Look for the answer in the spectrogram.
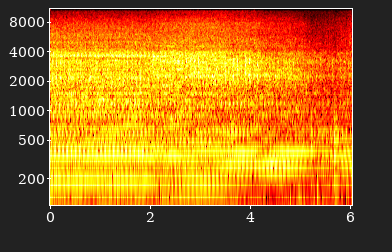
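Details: Sailboat port diesel running in reverse at anchor after a repair of four snapped engine mounts: steady, even beat, no knocks or rattles. Idle is too high because the throttle cable bracket was bent. Normal running.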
